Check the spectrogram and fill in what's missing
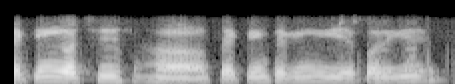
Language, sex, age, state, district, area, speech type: Odia, male, 45-60, Odisha, Sundergarh, rural, conversation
